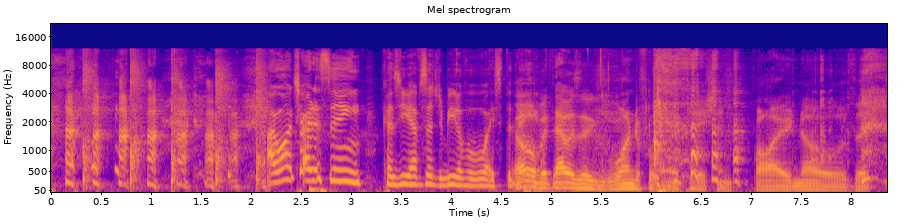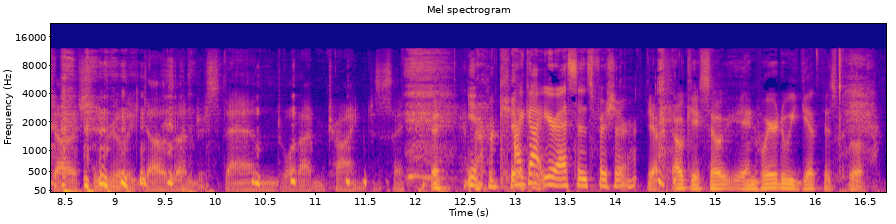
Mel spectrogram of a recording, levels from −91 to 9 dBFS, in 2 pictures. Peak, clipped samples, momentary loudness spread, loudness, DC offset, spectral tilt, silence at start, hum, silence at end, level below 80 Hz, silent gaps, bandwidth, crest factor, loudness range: 0 dBFS; under 0.1%; 9 LU; -16 LUFS; under 0.1%; -5 dB/octave; 0 s; none; 0.05 s; -30 dBFS; none; 12.5 kHz; 14 dB; 5 LU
